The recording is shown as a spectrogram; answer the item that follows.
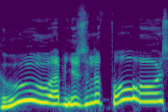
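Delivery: mocking, high, drawn-out, hammed-up fake mystic voice.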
